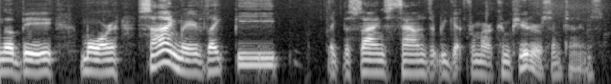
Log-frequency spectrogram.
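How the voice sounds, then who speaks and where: Gravelly, dark-voiced male lecturer. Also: medium pitch. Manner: casual, rambling with restarts, demonstrates sounds with his voice. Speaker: psychology instructor. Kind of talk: live online lecture. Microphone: computer microphone.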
